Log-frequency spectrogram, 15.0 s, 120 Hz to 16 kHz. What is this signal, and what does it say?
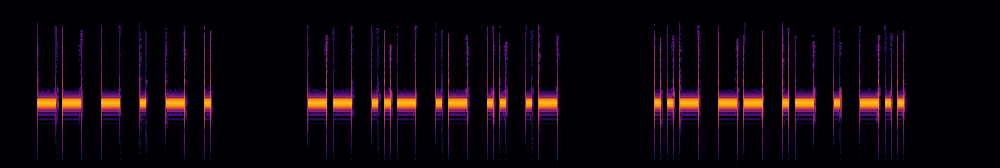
Morse code, heard as a keyed tone, about 13 wpm, 800 Hz. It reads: MTETE MUAIA UMAED
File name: LEZIONI / 3 MWRO / 3 M 12wpm 1541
